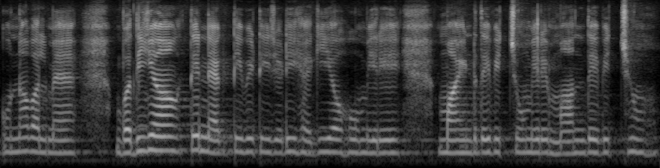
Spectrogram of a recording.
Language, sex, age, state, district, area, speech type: Punjabi, female, 30-45, Punjab, Patiala, rural, spontaneous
